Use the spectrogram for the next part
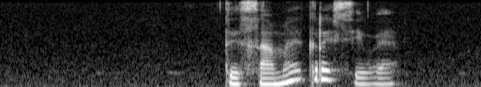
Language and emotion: Russian, positive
